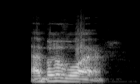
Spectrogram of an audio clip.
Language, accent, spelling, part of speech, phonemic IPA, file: French, Canada, abreuvoirs, noun, /a.bʁœ.vwaʁ/, LL-Q150 (fra)-abreuvoirs.wav
- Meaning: plural of abreuvoir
